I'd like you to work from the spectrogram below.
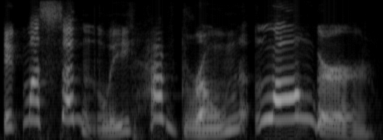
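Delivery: high, slow crone voice; baffled old woman, drawn out; Missus Twit. A narrator's reading. Wife guessing about her stick in a high slow voice. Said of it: "Missus Twit said".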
